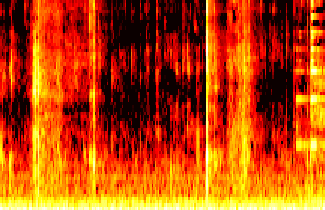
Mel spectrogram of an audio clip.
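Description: Beans the dog crunches on crispy smoked pork belly skin close up. Several sharp, brittle crunches and bites break through quieter steady chewing.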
